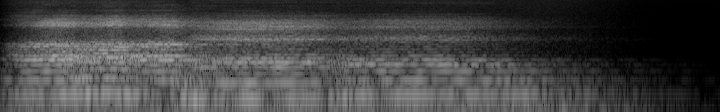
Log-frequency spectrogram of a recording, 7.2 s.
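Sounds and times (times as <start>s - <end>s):
choir voices in A3: 0.0s - 5.6s.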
